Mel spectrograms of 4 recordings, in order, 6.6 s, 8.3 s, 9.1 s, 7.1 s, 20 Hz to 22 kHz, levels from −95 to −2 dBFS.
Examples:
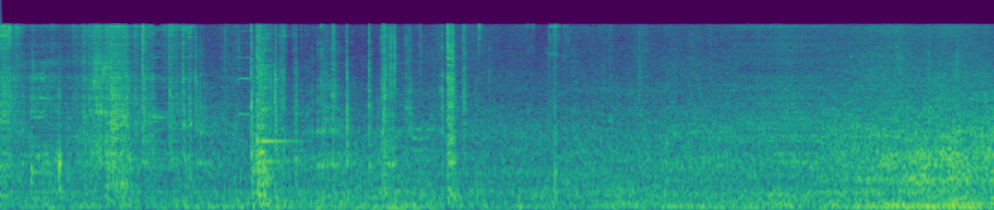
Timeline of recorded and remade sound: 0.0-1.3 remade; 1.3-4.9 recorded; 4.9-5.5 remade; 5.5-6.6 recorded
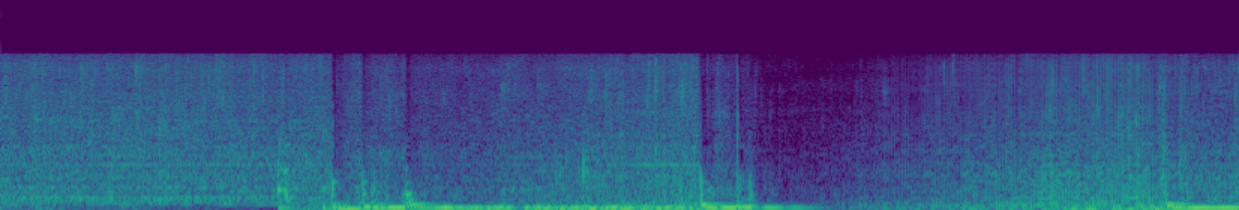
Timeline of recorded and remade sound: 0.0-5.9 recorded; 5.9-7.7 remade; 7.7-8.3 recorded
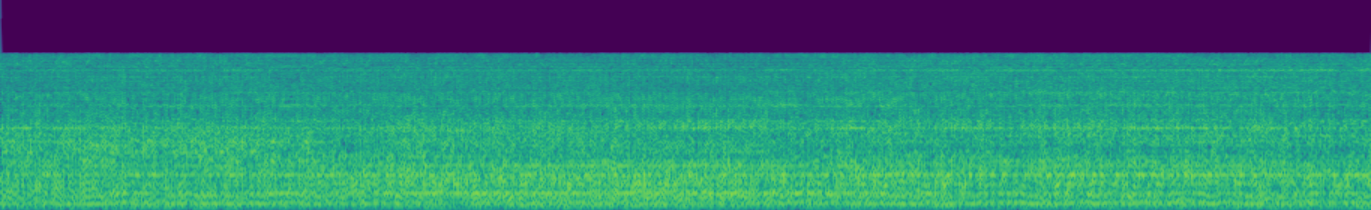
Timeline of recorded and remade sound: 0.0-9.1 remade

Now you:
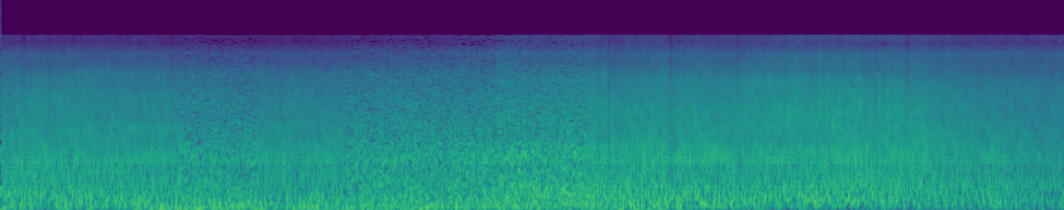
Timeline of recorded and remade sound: 0.0-1.2 remade; 1.2-1.7 recorded; 1.7-2.3 remade; 2.3-3.9 recorded; 3.9-7.1 remade

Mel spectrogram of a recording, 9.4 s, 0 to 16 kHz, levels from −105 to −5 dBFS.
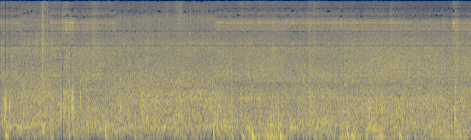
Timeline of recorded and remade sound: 0.0-0.4 remade; 0.4-1.0 recorded; 1.0-2.3 remade; 2.3-4.3 recorded; 4.3-9.4 remade

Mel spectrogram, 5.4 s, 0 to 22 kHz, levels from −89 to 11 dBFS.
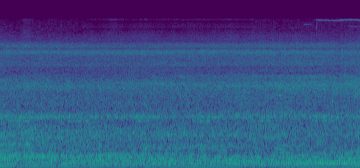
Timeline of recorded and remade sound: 0.0-1.3 recorded; 1.3-3.8 remade; 3.8-5.4 recorded

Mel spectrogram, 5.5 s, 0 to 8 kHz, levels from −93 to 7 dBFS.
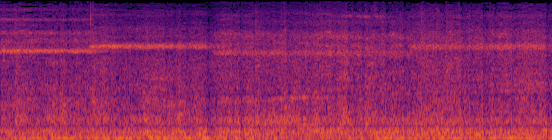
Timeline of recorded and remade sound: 0.0-5.5 recorded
